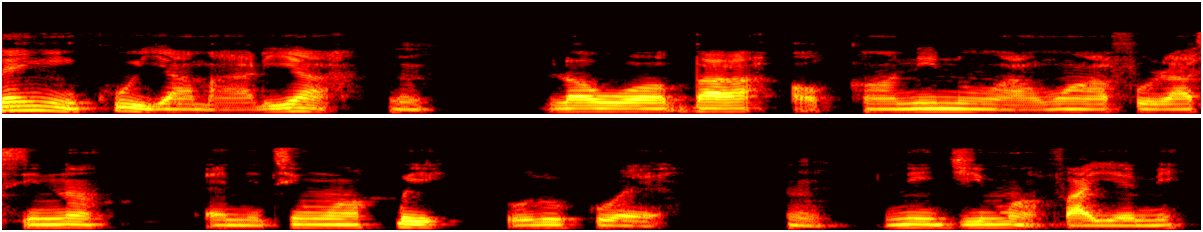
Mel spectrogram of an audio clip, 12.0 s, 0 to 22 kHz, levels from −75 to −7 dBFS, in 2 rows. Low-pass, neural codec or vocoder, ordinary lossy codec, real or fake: 7.2 kHz; none; none; real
